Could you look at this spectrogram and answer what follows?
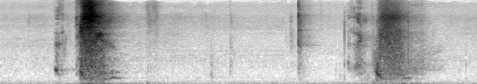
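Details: Two induced sneezes, each with a quick inhale then forceful burst, the second with trailing breath, after a woman tickled her irritated nose with a clothes tag; sneezing.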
